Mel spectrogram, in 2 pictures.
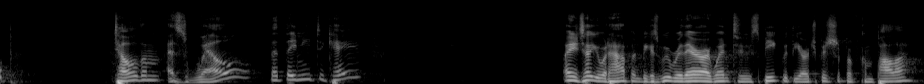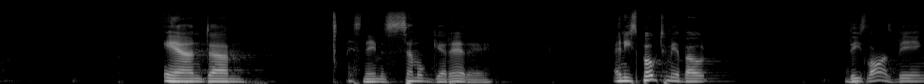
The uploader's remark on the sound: delivered the keynote speech at the Coalition for Canceled Priests' second annual canceled priests event.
